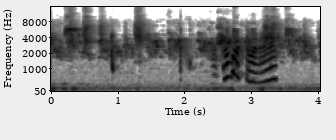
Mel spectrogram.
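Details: Indian ringneck parrot, a pet talking bird, mimicking human speech; raspy, speech-like squawks and chatter give way to a pair of clear, wavering whistled notes, with music playing faintly behind.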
